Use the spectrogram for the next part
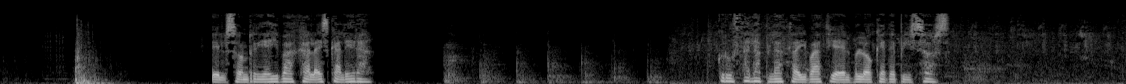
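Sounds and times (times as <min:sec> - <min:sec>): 
house front door shutting: 0:00.4 - 0:01.4
speech: 0:02.1 - 0:03.8, 0:07.2 - 0:09.7.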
